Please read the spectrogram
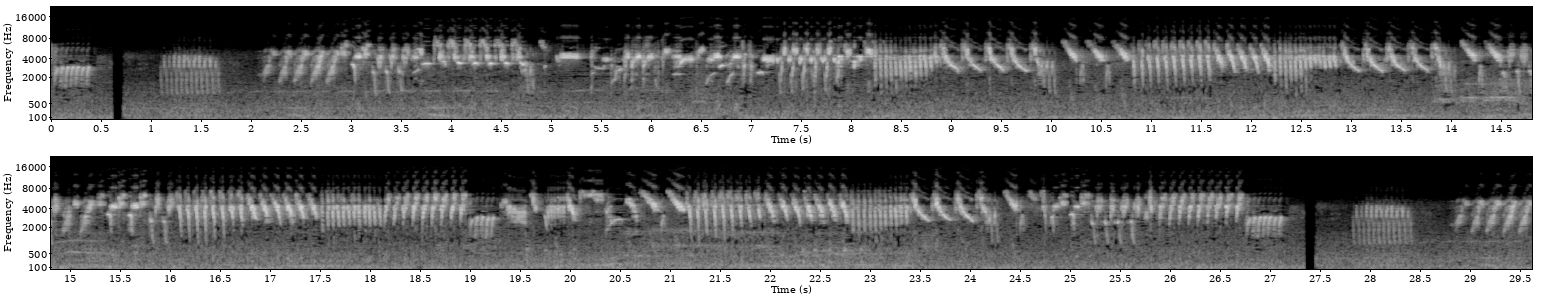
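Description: Gloster canary singing a long song of rapid trills and high notes filled with red siskin phrases, learned from a red siskin tutor recording. The song runs in long stretches, with short pauses about a second in and near the end.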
